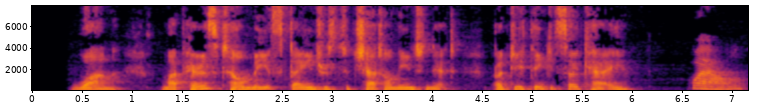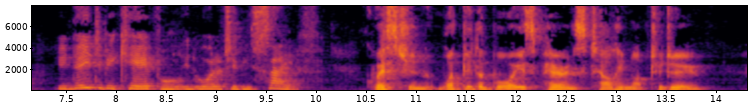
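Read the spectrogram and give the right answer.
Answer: Chat on the internet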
